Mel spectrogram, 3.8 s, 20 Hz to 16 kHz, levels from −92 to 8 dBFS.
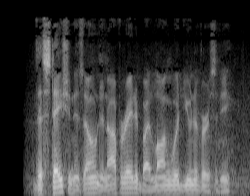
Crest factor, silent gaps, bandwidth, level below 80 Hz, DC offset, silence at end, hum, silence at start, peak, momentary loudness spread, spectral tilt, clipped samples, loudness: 20 dB; none; 11.5 kHz; -44 dBFS; under 0.1%; 0.25 s; none; 0.5 s; -2 dBFS; 11 LU; -4.5 dB/octave; under 0.1%; -20 LUFS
